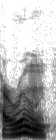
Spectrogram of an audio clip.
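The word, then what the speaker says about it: עָרוּם: a room or aram a rum with a long o a rom but satan was a room with a u a room humanity is viewed in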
